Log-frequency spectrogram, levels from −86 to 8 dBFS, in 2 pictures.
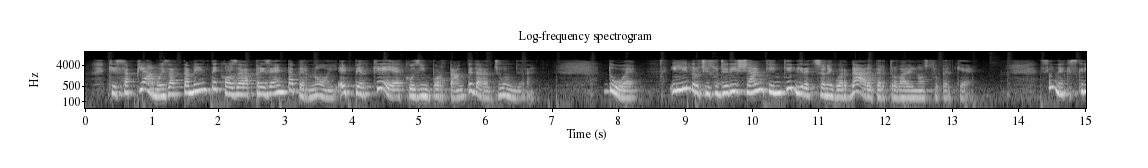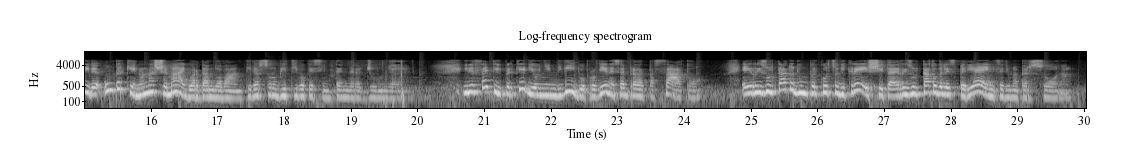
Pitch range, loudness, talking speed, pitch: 170-265 Hz, -15 LUFS, 140 wpm, 215 Hz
